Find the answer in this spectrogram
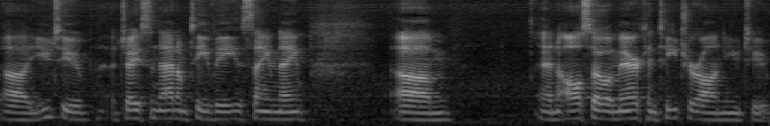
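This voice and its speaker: Medium-pitched man in a Southern US accent, fairly even intonation, moderate pace. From US South, Tennessee. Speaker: English teacher, live streamer. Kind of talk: live stream commentary and English lesson. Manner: casual, with fillers.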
